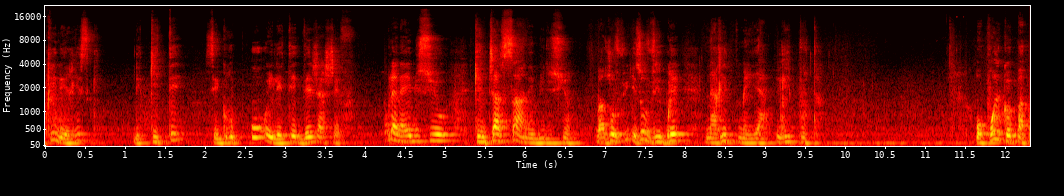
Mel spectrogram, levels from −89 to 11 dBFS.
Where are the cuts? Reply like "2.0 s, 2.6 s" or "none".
4.3 s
